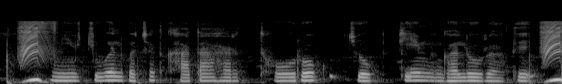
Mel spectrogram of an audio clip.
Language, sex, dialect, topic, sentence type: Chhattisgarhi, male, Northern/Bhandar, banking, statement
